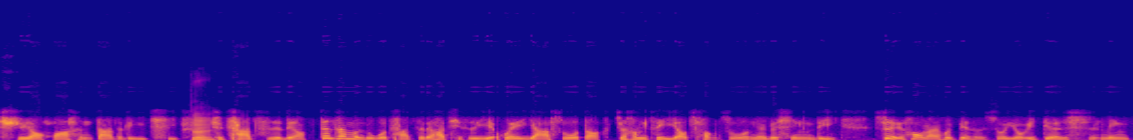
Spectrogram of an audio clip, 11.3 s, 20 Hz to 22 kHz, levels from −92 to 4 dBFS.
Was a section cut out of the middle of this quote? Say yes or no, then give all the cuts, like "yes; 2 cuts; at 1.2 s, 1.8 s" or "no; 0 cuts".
yes; 1 cut; at 6.1 s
